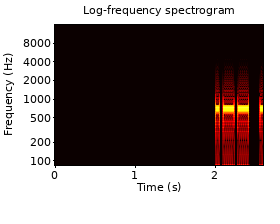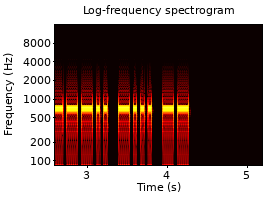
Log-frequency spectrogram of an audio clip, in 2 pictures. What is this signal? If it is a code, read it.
Morse code, heard as a keyed tone, about 26 wpm, 700 Hz. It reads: W8BM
